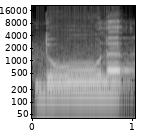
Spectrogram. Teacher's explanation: دون، دال کے بعد واو ساکن اس سے پہلے پیش تو واو مدہ ہے۔ نون کو طرف لسان سے ادا کریں گے، مطلب کہ زبان کا وہ طرف جو دانتوں کے ساتھ لگتا ہے تو وہاں سے نون کو ادا کریں گے۔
